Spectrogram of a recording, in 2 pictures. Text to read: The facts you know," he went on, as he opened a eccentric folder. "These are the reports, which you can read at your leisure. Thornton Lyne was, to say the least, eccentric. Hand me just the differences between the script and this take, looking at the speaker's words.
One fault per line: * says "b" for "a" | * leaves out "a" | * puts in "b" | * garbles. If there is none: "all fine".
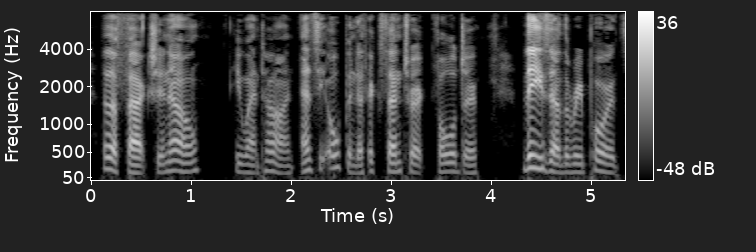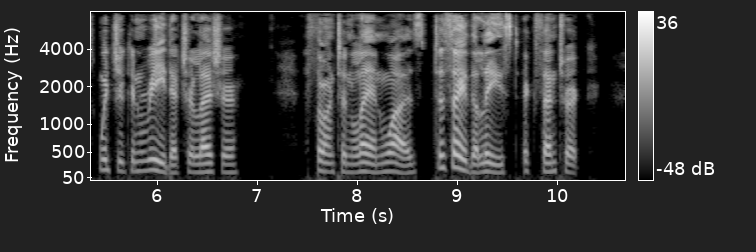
all fine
